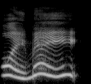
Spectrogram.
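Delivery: high, playful mock Australian Oi, mate; a jokey Aussie greeting; lightly put-on Australian accent. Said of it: "that still sounds Australian".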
